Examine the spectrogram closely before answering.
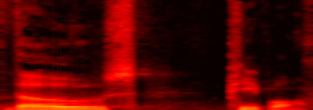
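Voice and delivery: those people said low and scornful; fading disdainful mutter. Acted. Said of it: "when you say to yourself".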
